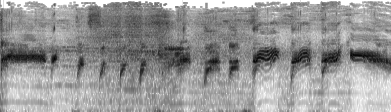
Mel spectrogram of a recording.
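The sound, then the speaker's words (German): A person imitates a duck with a rapid, steady run of about a dozen loud, nasal quacks, with no other talking. “Ein Bauernvogel, Blaukraut, Knödel und eine Soße und du machst das ja so.”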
